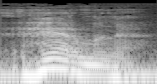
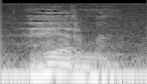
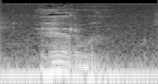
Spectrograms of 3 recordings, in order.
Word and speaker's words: Герман: Германа. Я правильно произношу, да? Герман – украинц, украинское Г. H, Герман. Или Герман, как вам удобно.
